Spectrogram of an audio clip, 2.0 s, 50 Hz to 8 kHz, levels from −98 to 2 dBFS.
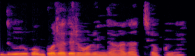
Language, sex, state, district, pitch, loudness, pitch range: Bengali, female, West Bengal, Jalpaiguri, 190 Hz, -24 LUFS, 165-220 Hz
